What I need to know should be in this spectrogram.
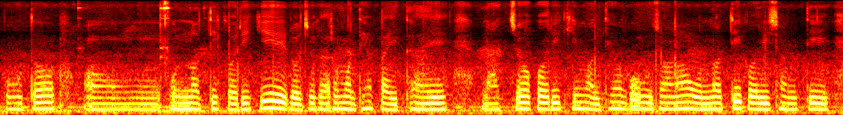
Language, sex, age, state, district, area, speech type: Odia, female, 45-60, Odisha, Sundergarh, rural, spontaneous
